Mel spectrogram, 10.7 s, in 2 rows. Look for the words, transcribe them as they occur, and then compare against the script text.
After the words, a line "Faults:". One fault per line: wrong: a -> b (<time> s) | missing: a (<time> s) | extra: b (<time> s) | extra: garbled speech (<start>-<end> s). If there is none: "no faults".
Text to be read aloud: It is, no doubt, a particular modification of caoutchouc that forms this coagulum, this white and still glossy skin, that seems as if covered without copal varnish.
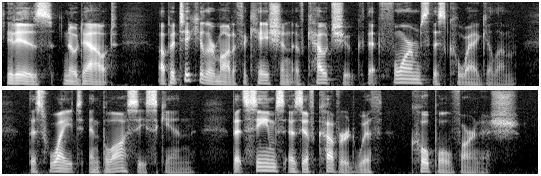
It is, no doubt, a particular modification of caoutchouc that forms this coagulum, this white and glossy skin, that seems as if covered with copal varnish.
Faults:
missing: still (6.4 s)
wrong: without -> with (8.9 s)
